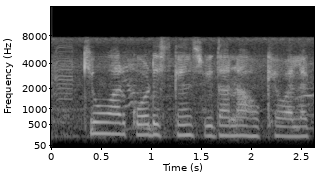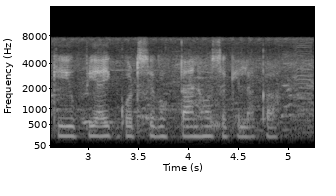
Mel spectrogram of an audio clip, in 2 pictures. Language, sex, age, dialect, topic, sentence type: Bhojpuri, female, 18-24, Southern / Standard, banking, question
